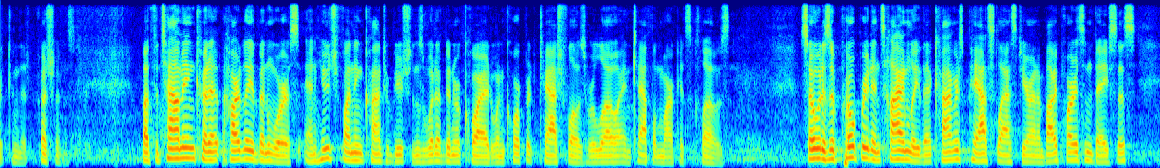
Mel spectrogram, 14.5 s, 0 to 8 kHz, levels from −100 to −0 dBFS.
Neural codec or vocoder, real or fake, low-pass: codec, 16 kHz, 4 kbps, FunCodec, trained on Chinese and English, 50 frames a second; fake; 7.2 kHz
